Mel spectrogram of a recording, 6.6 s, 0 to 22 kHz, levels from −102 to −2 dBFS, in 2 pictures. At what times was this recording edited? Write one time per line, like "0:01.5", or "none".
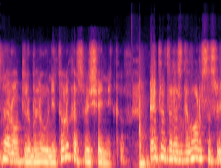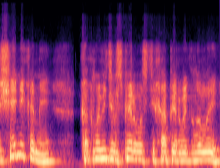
none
